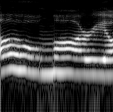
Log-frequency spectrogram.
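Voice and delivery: put-on seductive pillow-talk voice, sultry afterglow. Speaker comments on a game character's voice in this version; imitating a sultry afterglow voice. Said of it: "That's like fucking afterglow voice".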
